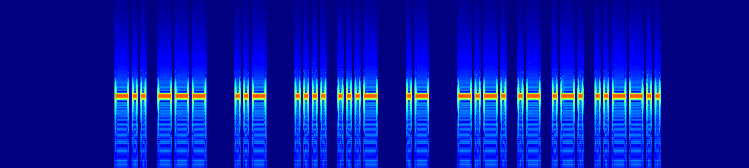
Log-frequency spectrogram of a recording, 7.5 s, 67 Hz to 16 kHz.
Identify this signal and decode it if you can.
Morse code, heard as a keyed tone, about 28 wpm, 700 Hz. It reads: DO U HV A CAR?
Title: Sentences from Top 300 Words and Abbreviations 28wpm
